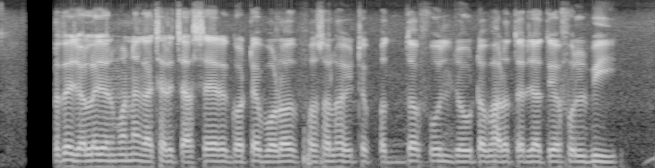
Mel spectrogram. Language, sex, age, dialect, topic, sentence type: Bengali, male, 18-24, Western, agriculture, statement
